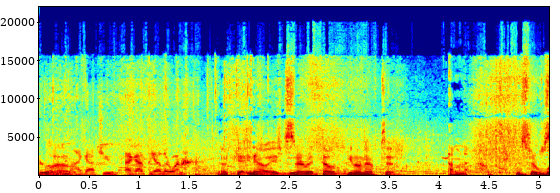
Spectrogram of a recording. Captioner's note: straining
